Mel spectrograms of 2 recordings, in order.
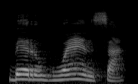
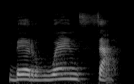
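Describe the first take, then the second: No difference in how they are said.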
